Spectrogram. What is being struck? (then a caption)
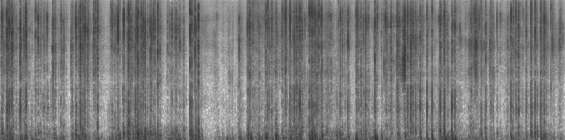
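Mesh scrub sponge. A small pink scrub sponge with glittery mesh, held above the microphones, is scratched with long acrylic nails. The result is a steady, dense rasping and crinkly scratching, full in the low end with faint bright edges, easing into a brief lull around the three-second mark before resuming.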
